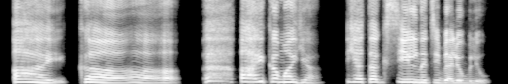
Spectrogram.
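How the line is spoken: Trembling tearful wailing. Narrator (Russian): Вздрагивая и продолжая меня обнимать, причитает сквозь слезы Алекс

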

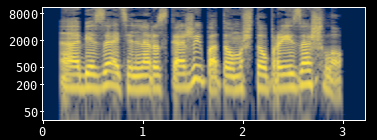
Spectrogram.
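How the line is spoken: Snorting. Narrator (Russian): фыркнул

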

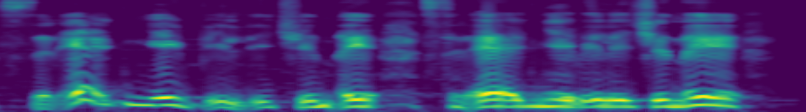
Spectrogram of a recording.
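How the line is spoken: Repeated hoarse shouting. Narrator (Russian): хрипло выкрикивал он

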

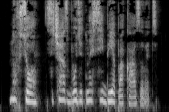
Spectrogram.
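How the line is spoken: Long exhaled whisper. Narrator (Russian): на длительном выдохе прошептала Маша

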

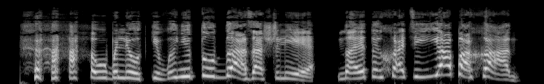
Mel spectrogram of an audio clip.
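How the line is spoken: Yelling. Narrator (Russian): парень вопит

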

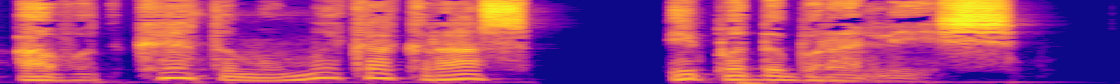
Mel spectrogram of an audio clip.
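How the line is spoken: Calm. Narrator (Russian): спокойно произнес оборотень

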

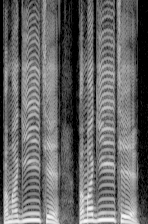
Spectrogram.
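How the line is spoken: Sudden desperate scream. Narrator (Russian): вдруг истошно закричала

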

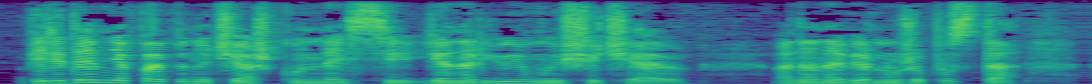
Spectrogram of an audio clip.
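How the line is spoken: Conciliatory tone. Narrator (Russian): начала миссис Броуди примирительным тоном

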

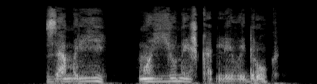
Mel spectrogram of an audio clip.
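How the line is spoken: Whisper close to ear. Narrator (Russian): Этот шепот раздался прямо за моим ухом

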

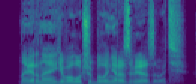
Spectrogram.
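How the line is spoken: Wry snort. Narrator (Russian): хмыкнул Дмитрий

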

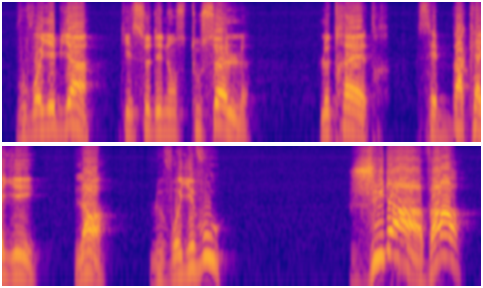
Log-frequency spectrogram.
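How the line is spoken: Shouted, deeply agitated. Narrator (French): hurla Gambette, terriblement ému

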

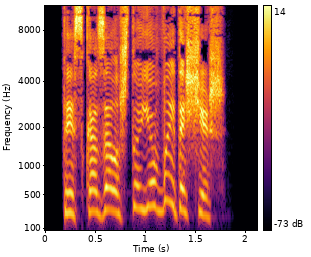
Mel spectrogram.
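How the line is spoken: Barking. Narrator (Russian): рявкнул Артес

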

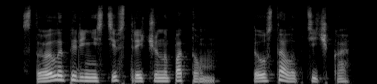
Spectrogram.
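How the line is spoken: Soft. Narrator (Russian): мягко произнес Абадон

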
